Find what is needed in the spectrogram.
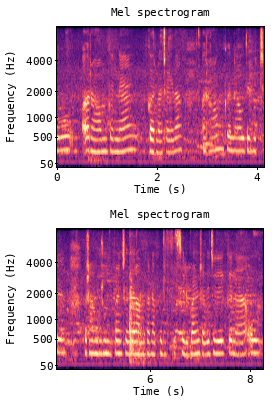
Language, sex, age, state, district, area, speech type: Dogri, female, 18-30, Jammu and Kashmir, Kathua, rural, spontaneous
